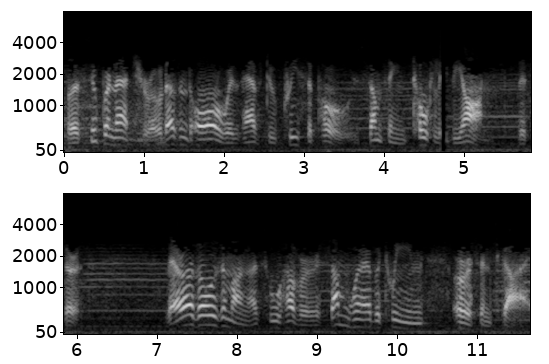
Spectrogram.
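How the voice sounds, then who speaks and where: A man hosting an old-time radio mystery series with measured, formal, portentous scripted narration. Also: on the low side, sing-song. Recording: muffled noisy old radio broadcast.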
